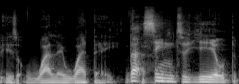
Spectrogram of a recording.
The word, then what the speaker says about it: Valivade: We were saying Valivade because it's spelt with V's. Two V's. V's in English. Yeah. But I think the correct pronunciation is Valivade.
